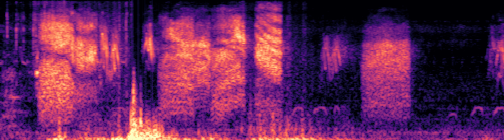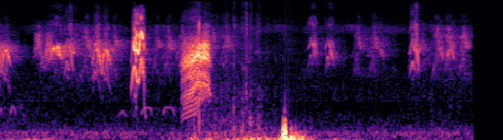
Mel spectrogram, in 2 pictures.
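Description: A captured myna held in the hand giving harsh distress squawks, loudest and most continuous in the first three seconds, then shorter calls. Two low thumps come about a second in and near the end.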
